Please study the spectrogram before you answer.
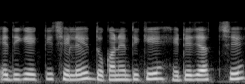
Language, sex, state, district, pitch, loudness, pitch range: Bengali, female, Odisha, Malkangiri, 230 Hz, -16 LUFS, 220-250 Hz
